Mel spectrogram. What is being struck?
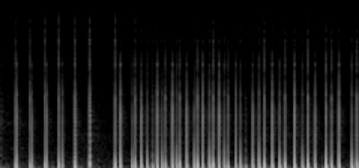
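Thick round wooden disc.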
